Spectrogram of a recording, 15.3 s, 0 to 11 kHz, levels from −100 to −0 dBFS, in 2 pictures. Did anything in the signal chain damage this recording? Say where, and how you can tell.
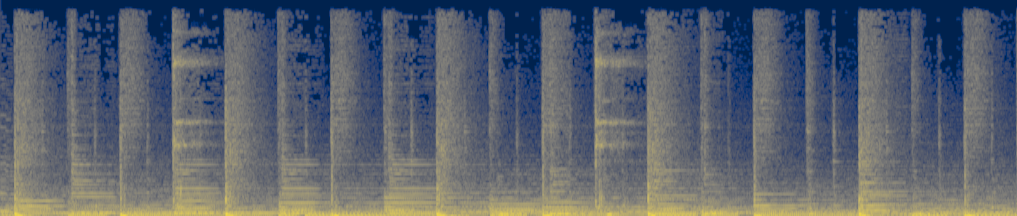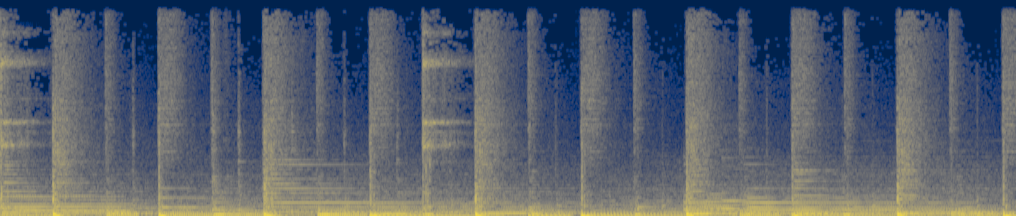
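Yes. The damage is at playback: a wrong sample rate across the whole clip. The sound runs at 0.689 times normal speed and sits 6.45 semitones low, which fits 32 kHz material clocked out at 22 kHz with no resampling, so time stretches and pitch drops together.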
